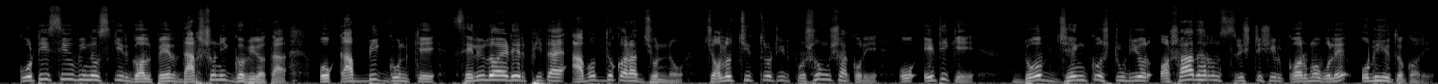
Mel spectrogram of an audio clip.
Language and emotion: Bengali, neutral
